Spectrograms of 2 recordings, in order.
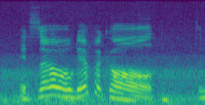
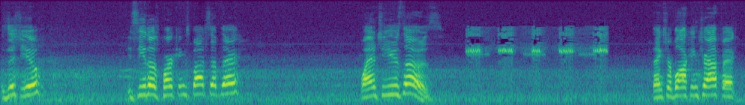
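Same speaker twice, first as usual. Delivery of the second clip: raised, sarcastic shout at driver; loud callout; 8 semitones higher, 3 dB louder than usual. Real, not acted. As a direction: call out the parked car. Calling out at a bad parker.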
